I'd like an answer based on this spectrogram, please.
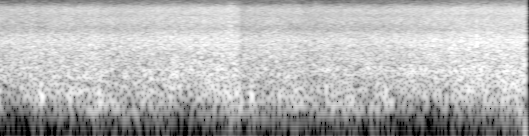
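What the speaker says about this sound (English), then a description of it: "You hear those big splash?" Steady rushing roar of water near a waterfall on a family hike in Valdez, Alaska, a continuous broadband wash with no clear individual splashes, heard alone without talk.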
